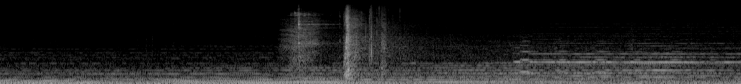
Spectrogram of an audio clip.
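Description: Two sharp whip lashes crack close together, the second louder and more cutting, over a steady low ambient rumble with no voices, as a captive is whipped during an interrogation about where a rebel tribe is hiding.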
